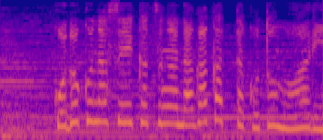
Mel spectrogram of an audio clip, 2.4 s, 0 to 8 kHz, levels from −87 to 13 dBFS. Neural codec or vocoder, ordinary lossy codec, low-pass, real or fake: none; Opus, 24 kbps; 7.2 kHz; real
